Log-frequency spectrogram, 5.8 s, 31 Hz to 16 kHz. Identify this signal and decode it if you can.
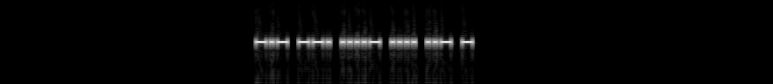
Morse code, heard as a keyed tone, about 43 wpm, 700 Hz. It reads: KG4HUT
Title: USA Call Signs - 6 Characters - Repeated 3x - 45wpm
